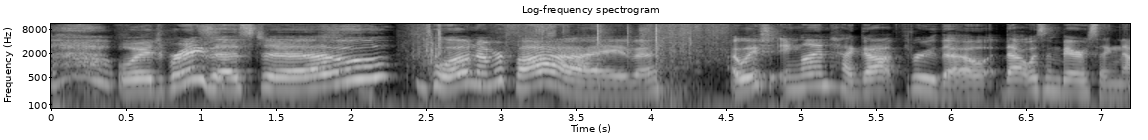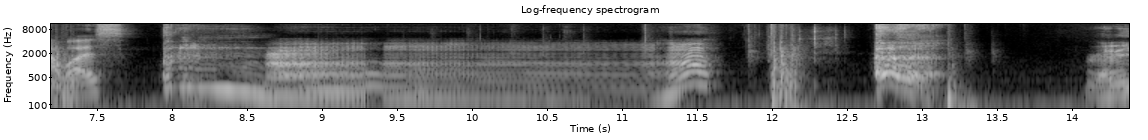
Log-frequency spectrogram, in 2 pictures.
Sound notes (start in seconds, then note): 8.0 groaning; 12.6 clears throat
